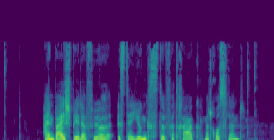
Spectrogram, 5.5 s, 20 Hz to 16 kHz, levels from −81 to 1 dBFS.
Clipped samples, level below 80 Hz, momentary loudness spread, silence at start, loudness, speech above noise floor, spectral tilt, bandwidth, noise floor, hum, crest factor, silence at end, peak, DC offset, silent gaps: under 0.1%; -64 dBFS; 11 LU; 0.9 s; -20 LUFS; 41 dB; -5.5 dB/octave; 11.5 kHz; -61 dBFS; none; 18 dB; 0.65 s; -2 dBFS; under 0.1%; none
